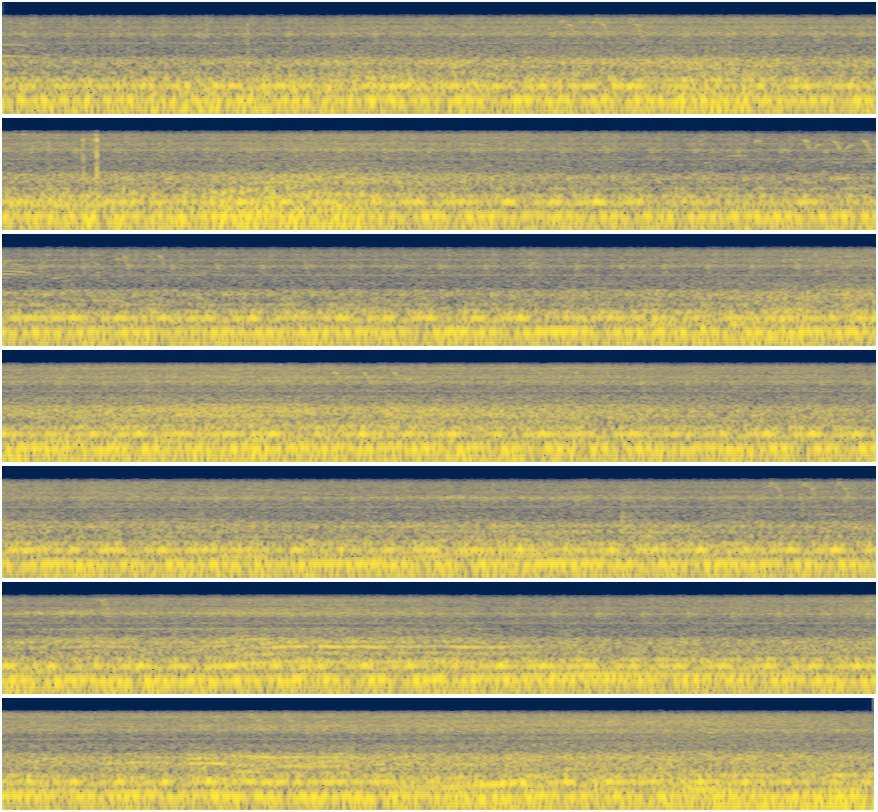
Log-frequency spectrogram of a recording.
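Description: A vehicle engine running steadily at a low, even speed, with a constant hum.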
